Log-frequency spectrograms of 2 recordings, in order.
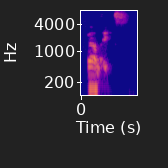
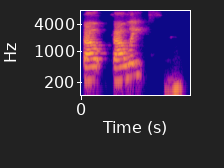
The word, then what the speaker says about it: phthalates: All right, so 7 new products, all formulated without sulfates, parabens, I don't know how to pronounce that word. Phthalates. Say it again. Phthalates. Phthalates, petrochemicals, animal-derived ingredients, synthetic dyes, and preservatives, synthetic fragrances, no animal testing.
